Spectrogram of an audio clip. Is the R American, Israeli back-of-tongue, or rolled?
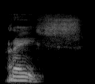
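rolled. The R is rolled with the tongue tip.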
